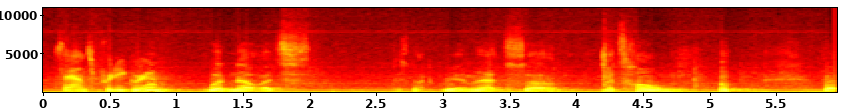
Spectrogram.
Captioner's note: laughs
